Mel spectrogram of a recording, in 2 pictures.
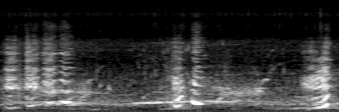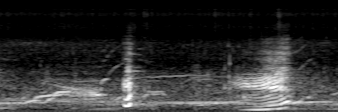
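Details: Humpback whale male song with a busy sequence of quick upsweeps, chirps and low grunts, scattered short pulsed bursts, and a faint steady whistle line in the background of the ocean.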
